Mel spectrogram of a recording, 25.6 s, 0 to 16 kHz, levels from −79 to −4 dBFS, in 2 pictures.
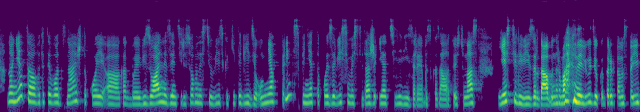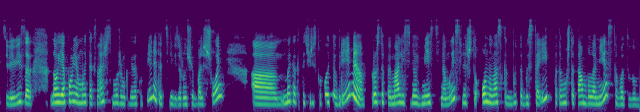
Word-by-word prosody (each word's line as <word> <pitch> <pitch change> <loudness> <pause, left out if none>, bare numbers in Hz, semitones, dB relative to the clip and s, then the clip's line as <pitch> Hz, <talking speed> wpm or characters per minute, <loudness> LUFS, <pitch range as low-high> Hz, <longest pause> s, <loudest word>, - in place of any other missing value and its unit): Но 250 +1 +1
нет 355 +12 +2
вот 235 -2 +3
этой 235 0 -2
вот, 220 0 -2
знаешь, 240 +6 -3
такой, 205 -4 -3
а, 185 -2 -1
как 180 -1 -8
бы 180 0 -3
визуальной 205 +4 +4
заинтересованности 210 +1 -5
увидеть 200 +1 -7
какие-то 205 +1 -9
видео. 200 -4 -4
У 185 - -4
меня 235 +4 +1
в 240 0 -21
принципе 380 - -4
нет 225 +2 -2
такой 210 -2 -3
зависимости 205 -1 -6
даже 200 +2 0
и 200 - -6
от 200 -1 -1
телевизора, 185 -5 -7
я 160 - -8
бы - - -12
сказала. 160 -2 -6
То - - -9
есть 180 - -8
у - - -3
нас 215 +2 +3 0.4
есть 235 +5 +4
телевизор, 190 -5 0
да, 175 0 +11
мы 185 - -2
нормальные 215 +4 +9
люди, 215 +2 -1
у - - +5
которых 210 +1 -2
там 195 0 -2
стоит 205 +3 -2
телевизор. 200 +1 -1 0.3
Но 225 0 +4
я 225 0 +5
помню, 255 -1 0
мы 220 +1 -1
так, 205 -3 -7
знаешь, 230 +6 -3
с 265 - -20
мужем, 210 -3 -5
когда 190 0 -7
купили 245 - -3
этот 225 - -4
телевизор, 185 -3 -10
он 180 - -2
еще 180 +2 -7
большой, 180 - -1 0.6
а, 180 -2 +4
мы 210 +8 -2
как-то 245 -2 -5
через 215 0 -10
какое-то 230 +2 -1
время 240 - +3
просто 235 0 -1
поймали 205 +1 +1
себя 210 0 -4
вместе 205 +3 -4
на 170 -2 -2
мысли, 275 - -2
что 205 - -6
он 240 +2 +5
у - - +2
нас 225 +1 -1
как 205 -4 -11
будто 215 +1 -7
бы 200 +2 -6
стоит, 310 - -3
потому 215 +1 -5
что 220 - -7
там 205 -1 -1
было 195 -1 0
место 410 - -2
вот 180 -2 -7
в 165 0 -12
205 Hz, 200 wpm, -23 LUFS, 190-225 Hz, 0.6 s, да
